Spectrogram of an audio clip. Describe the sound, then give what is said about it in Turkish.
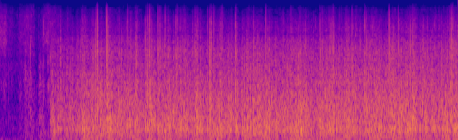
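Dense, continuous crackling of many firecrackers bursting at once as a fireworks factory explodes and burns, a rapid loud barrage of pops and bangs with no pause. “Havai fişek fabrikası patladı şu anda.”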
